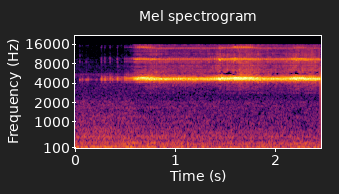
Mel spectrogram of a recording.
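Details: Bell cricket singing: a sustained high, pure ringing trill, near-constant pitch, starting after a brief quiet moment and continuing steadily to the end with a faint higher overtone.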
